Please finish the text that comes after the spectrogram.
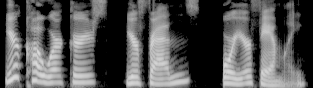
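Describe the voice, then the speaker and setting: A woman's voice: mid-range voice, sing-song, a little slow, vocal fry, a bit bright, no echo. A woman co-hosting a casual chat podcast, teasing her partner and reading out quiz questions. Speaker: podcast co-host.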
